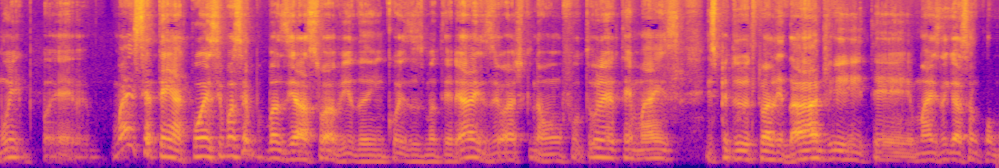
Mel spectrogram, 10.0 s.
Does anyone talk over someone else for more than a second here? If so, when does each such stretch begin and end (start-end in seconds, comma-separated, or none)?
none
